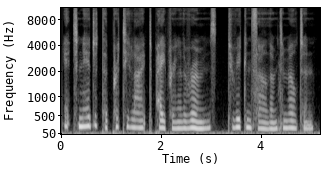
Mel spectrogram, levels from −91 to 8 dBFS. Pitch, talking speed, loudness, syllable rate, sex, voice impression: 190 Hz, 160 wpm, -17 LUFS, 4.7 syllables/s, female, very feminine, very thin, very relaxed, very weak, very dark, very soft, muffled, slightly halting, very raspy, very cute, very intellectual, slightly refreshing, sincere, very calm, very friendly, very reassuring, very unique, very elegant, slightly wild, very sweet, slightly lively, very kind, very modest, very light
